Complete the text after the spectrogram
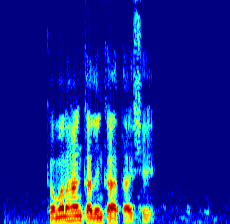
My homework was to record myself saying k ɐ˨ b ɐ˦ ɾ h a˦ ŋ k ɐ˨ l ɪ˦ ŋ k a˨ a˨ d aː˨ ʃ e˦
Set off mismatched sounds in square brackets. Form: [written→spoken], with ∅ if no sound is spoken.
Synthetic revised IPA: k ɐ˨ [b→m] ɐ˦ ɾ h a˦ ŋ k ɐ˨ l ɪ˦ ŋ k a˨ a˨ [d→t] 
